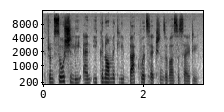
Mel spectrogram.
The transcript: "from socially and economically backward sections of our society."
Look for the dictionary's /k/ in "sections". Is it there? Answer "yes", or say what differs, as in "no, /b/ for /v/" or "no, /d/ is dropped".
yes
